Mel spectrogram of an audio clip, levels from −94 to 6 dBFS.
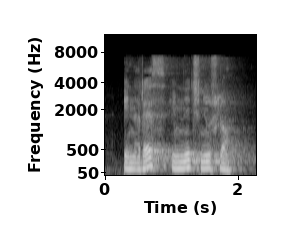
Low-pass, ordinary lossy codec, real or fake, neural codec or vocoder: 7.2 kHz; AAC, 48 kbps; real; none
